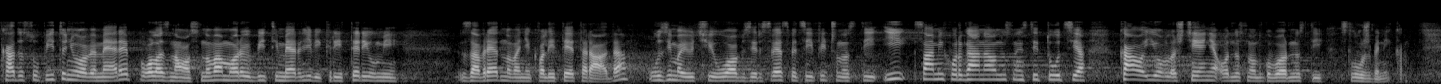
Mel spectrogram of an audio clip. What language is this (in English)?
Serbian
